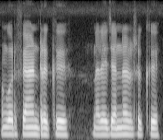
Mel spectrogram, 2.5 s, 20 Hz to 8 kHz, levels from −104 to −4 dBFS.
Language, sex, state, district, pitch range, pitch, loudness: Tamil, male, Tamil Nadu, Kanyakumari, 140-150 Hz, 145 Hz, -17 LUFS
